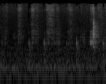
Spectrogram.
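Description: Pens scratching on paper as several people write at a table, with a brief louder tap or click near the end.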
